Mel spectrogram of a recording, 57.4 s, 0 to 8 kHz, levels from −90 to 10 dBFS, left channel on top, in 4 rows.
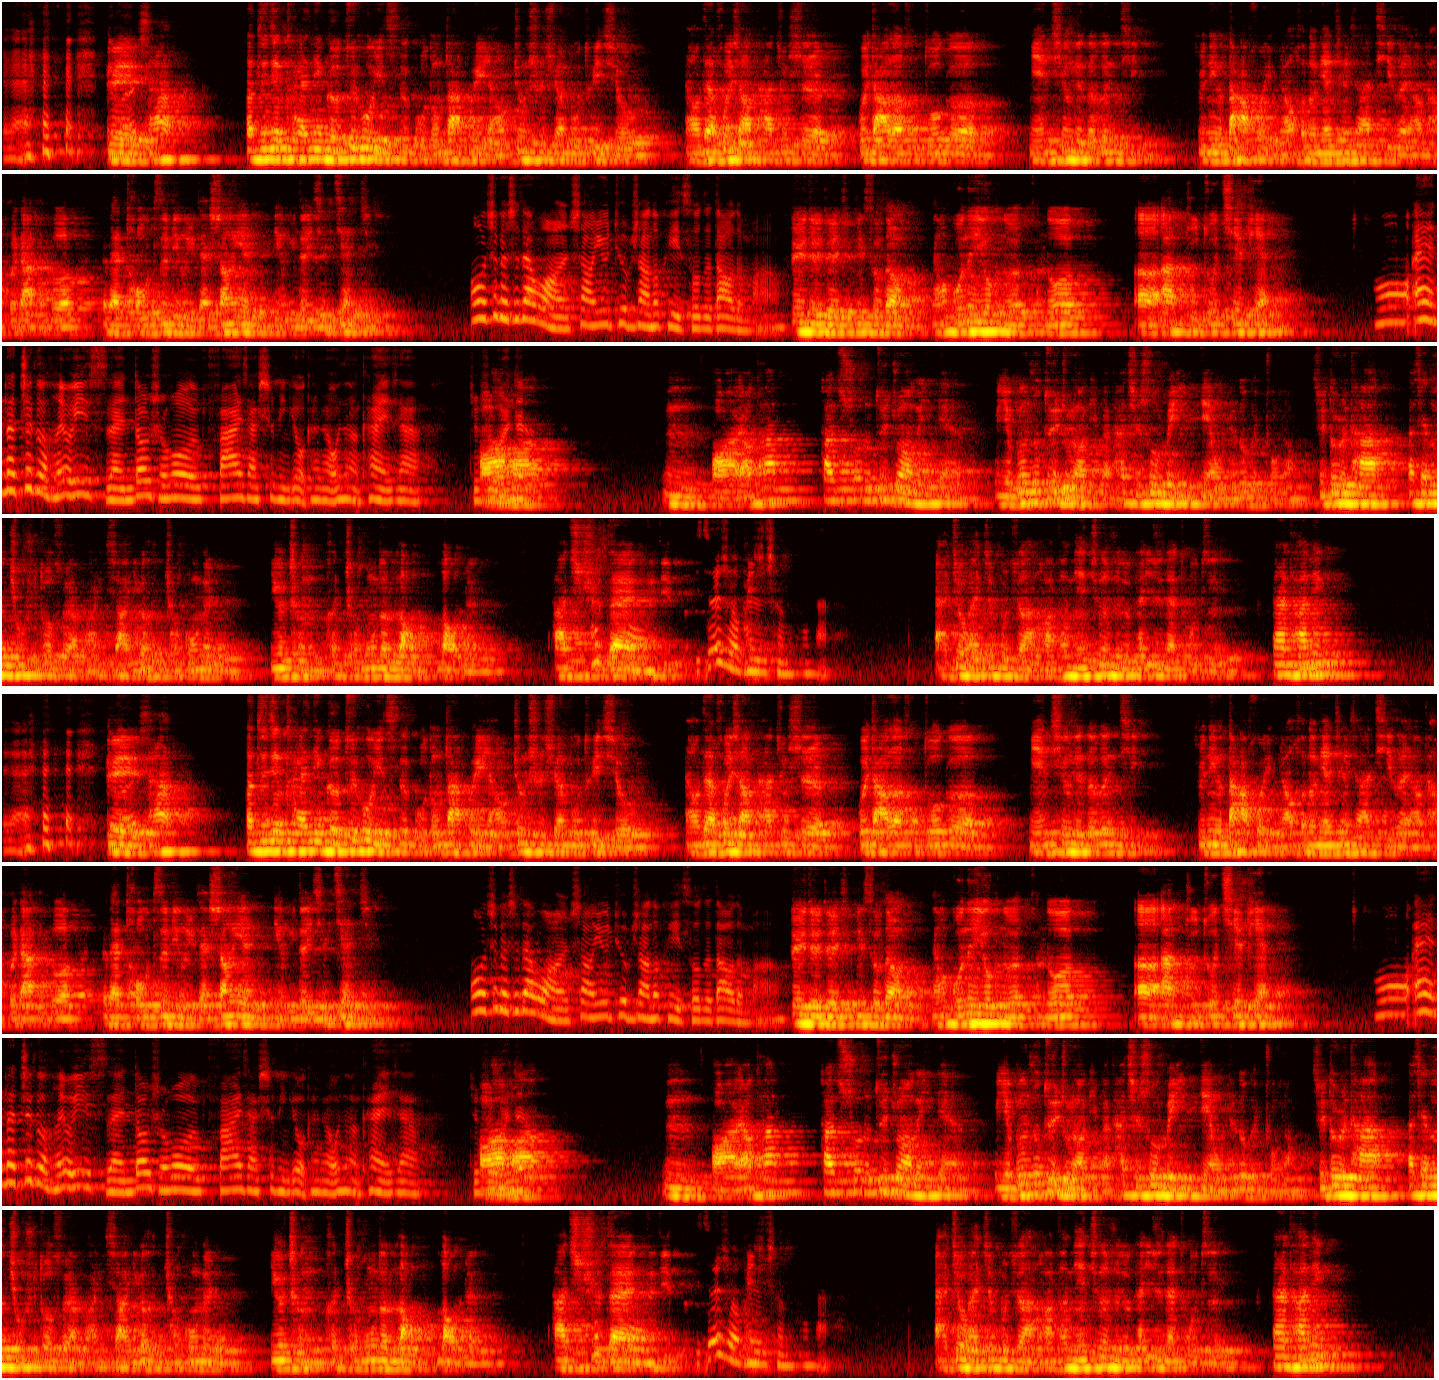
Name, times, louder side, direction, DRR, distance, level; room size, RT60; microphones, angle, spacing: voice 1, 0.0-1.4 19.0-22.2 28.1-32.9 33.4-34.0 48.9-49.6 50.0-51.3 56.0-56.2, left 1 dB, 10° left, 11 dB, 1.0 m, -34 dB
voice 2, 1.0-1.7 2.4-6.4 6.8-8.3 8.6-9.8 10.3-11.5 12.0-15.1 15.4-18.1 22.2-25.1 25.7-27.1 33.5-34.1 35.3-36.5 36.9-38.4 38.6-45.4 45.7-47.9 48.6-49.7 52.4-55.4 55.8-56.3, equal, 80° right, 2 dB, 6.9 m, -28 dB
27.5 x 18.0 x 9.0 m, 0.77 s
head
